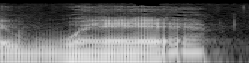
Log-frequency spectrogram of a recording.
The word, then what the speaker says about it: where: And even though where, when it's said not followed by a vowel. It's said without a consonant sound at the end. So you just say where. – There's no R sound.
